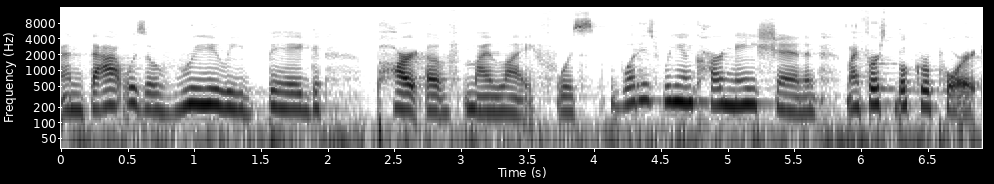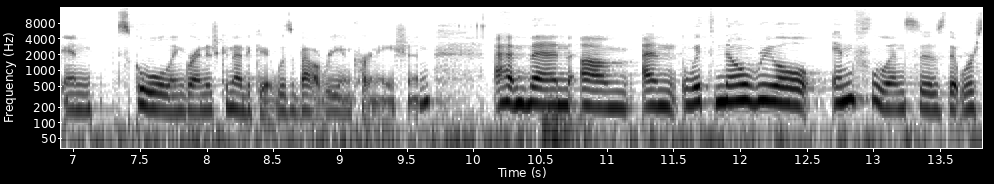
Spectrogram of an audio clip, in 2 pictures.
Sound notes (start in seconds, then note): none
